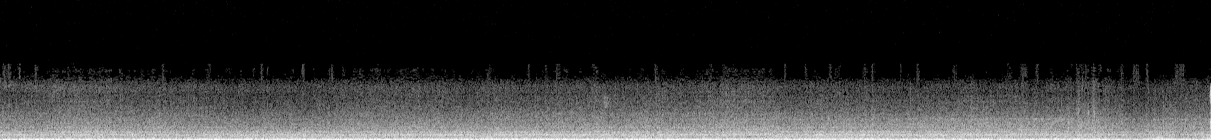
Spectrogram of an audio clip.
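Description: Steady low drone of a car driving along a road: engine hum and tyre noise, unchanging throughout.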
